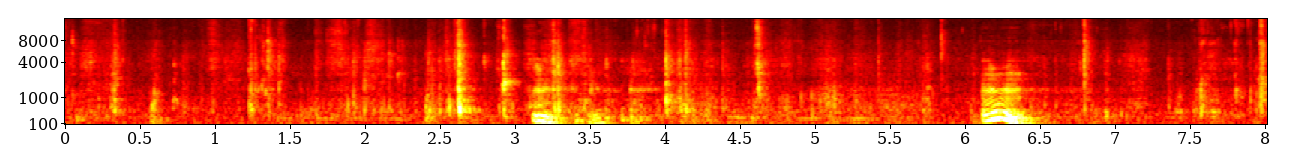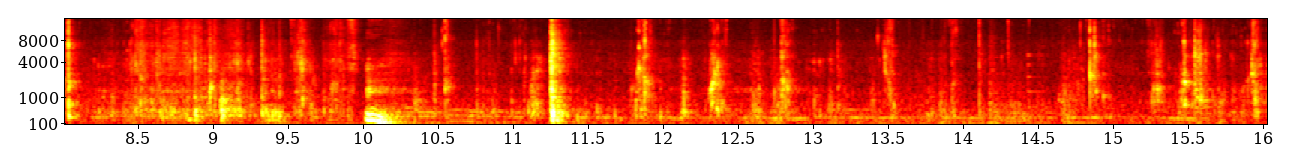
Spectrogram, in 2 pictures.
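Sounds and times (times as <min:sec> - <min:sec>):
close chewing with mouth smacks: 0:00.0 - 0:06.0, 0:06.6 - 0:16.0.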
